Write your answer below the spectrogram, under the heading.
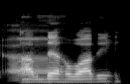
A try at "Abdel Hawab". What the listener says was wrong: Hawabi. There's just B at the end, so it would be Abdel Hawab.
